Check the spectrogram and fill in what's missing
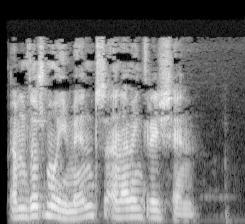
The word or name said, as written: creixent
